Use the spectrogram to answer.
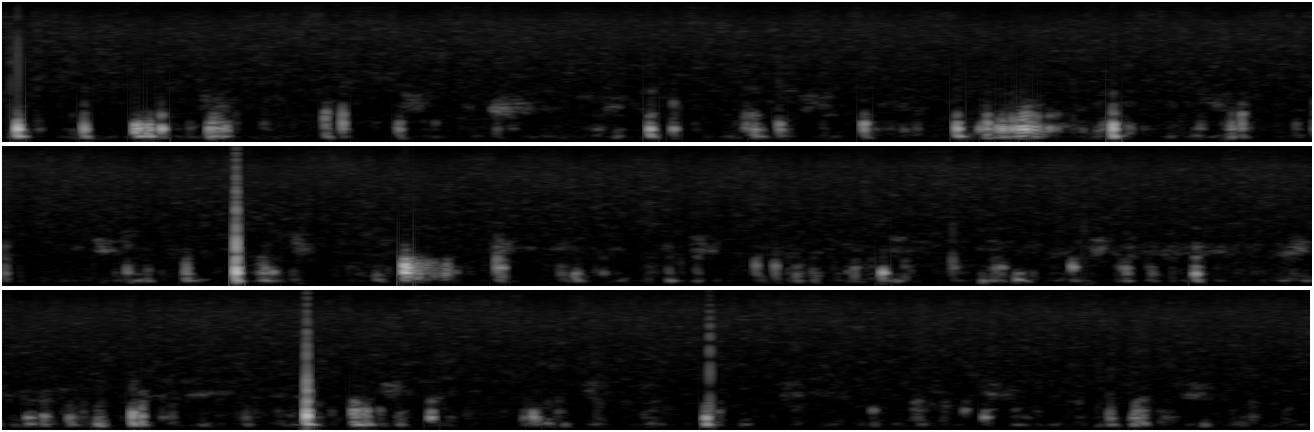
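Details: Healthy male's stomach, described as loud in person: frequent irregular gurgles and rumbles from the belly, some loud and prolonged; normal bowel sounds (stomach growling) of a healthy digestive system.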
